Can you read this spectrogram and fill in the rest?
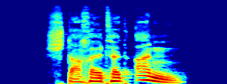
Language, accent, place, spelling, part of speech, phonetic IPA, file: German, Germany, Berlin, stacheltet an, verb, [ˌʃtaxl̩tət ˈan], De-stacheltet an.ogg
- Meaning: inflection of anstacheln: 1. second-person plural preterite 2. second-person plural subjunctive II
